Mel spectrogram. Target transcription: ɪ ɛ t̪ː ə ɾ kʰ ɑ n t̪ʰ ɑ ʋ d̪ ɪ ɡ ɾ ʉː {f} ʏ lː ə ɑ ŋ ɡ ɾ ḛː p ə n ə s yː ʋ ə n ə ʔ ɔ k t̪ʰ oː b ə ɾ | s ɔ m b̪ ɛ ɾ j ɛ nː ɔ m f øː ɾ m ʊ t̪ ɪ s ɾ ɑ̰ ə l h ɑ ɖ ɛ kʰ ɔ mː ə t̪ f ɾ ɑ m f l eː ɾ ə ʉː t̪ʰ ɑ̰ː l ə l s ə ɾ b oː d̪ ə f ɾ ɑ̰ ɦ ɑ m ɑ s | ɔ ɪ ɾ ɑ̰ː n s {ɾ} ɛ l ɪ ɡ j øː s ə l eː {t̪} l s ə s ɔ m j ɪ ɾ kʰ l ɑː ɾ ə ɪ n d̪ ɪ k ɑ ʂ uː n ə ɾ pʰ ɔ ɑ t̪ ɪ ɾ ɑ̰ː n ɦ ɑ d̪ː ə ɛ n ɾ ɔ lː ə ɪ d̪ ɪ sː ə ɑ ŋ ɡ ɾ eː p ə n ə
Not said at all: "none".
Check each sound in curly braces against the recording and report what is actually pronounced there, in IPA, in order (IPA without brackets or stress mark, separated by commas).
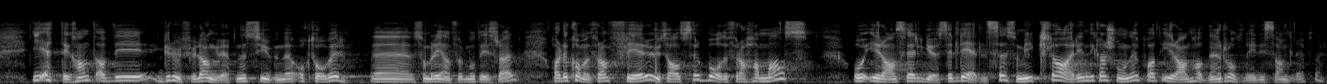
f, ɾ, d̪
